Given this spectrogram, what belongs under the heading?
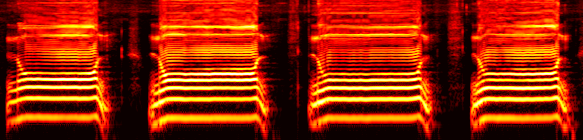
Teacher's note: উচ্চারণ করতে হবে আমরা যদি নয় নম্বর মাখরাজটি লক্ষ্য করি তাহলে জিহ্বার আগা তার বরাবর উপরের তালুর সঙ্গে লাগাইয়া নুন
